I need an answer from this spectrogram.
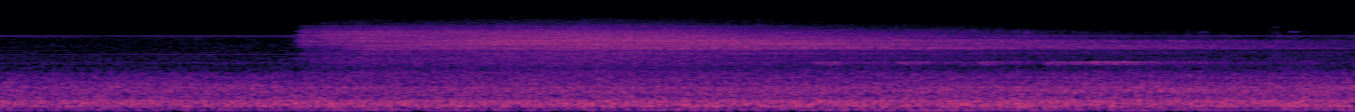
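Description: A train coming slowly into the platform, with a steady low hum and rumble. About a second and a half in, a high hiss starts suddenly and then slowly fades. A faint squeal sounds briefly near the middle.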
